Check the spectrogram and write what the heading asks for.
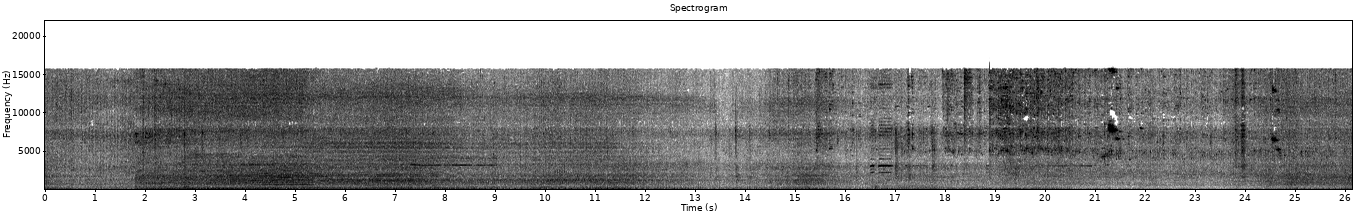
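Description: Dump truck's diesel engine revving under load to drive the hydraulic hoist as the loaded bed tips up to dump soil. The engine is loudest in the first ten seconds or so, then settles lower, with a short knock about 21 seconds in and the engine picking up again near the end.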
